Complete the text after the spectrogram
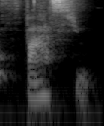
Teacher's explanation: a força está aqui no A, é uma paroxítona e termina em L.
